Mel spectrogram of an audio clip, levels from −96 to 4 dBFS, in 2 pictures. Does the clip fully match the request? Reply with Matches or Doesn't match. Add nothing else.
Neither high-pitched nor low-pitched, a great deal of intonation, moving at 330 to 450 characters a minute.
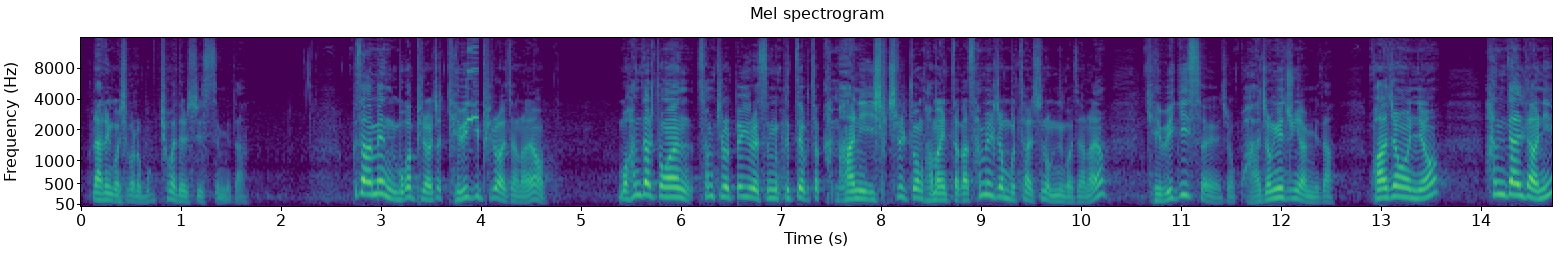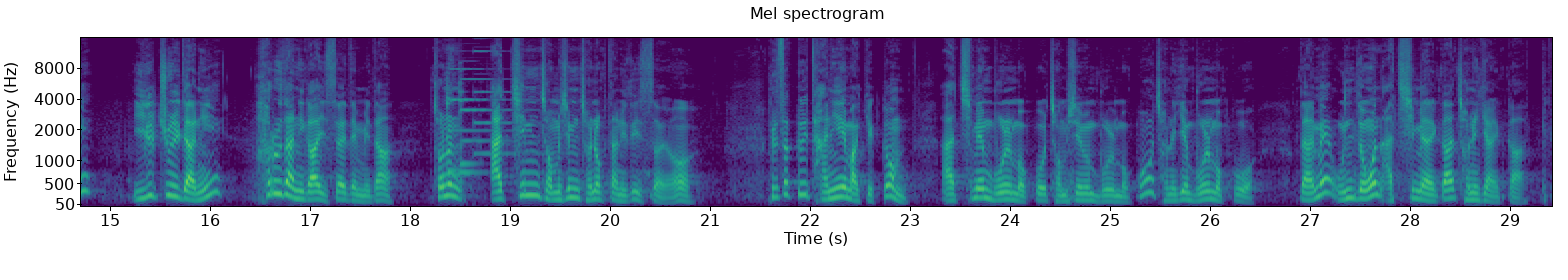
Matches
